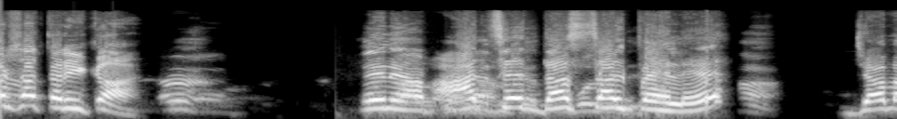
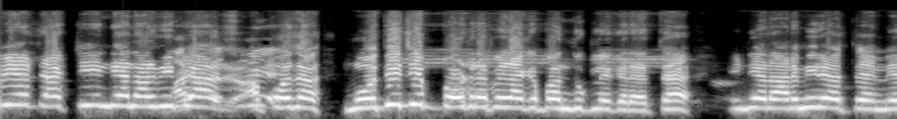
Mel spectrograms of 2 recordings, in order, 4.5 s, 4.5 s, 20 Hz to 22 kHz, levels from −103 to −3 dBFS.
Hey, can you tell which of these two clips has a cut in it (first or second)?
first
